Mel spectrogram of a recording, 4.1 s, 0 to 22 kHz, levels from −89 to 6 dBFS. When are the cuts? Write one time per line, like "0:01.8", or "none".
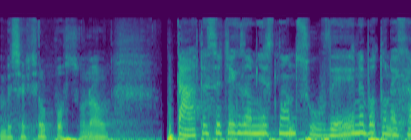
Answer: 0:01.6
